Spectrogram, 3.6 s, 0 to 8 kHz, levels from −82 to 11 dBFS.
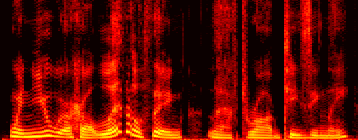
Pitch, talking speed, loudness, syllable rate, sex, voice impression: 180 Hz, 150 wpm, -17 LUFS, 4.4 syllables/s, female, feminine, adult-like, slightly muffled, intellectual, calm, elegant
